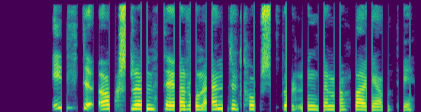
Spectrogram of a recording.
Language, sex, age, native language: Icelandic, male, 13, Icelandic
